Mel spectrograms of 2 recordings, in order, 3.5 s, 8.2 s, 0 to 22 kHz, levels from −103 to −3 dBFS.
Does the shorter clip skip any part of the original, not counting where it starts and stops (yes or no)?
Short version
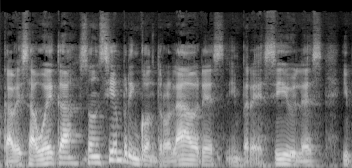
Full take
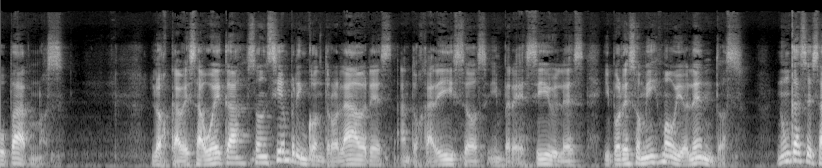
yes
